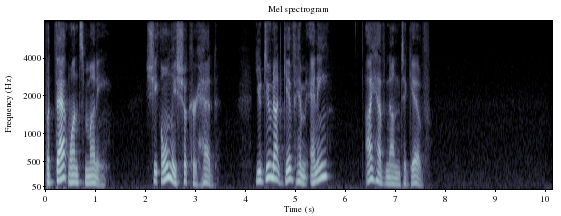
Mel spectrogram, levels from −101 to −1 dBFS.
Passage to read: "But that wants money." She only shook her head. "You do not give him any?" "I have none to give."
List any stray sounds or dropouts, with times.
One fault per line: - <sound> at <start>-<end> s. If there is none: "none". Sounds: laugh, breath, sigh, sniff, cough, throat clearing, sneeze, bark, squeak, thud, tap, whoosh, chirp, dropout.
none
